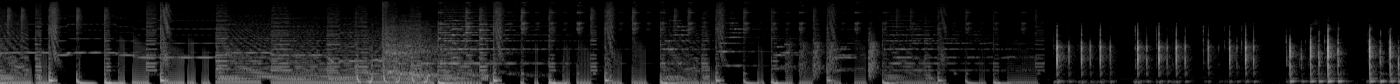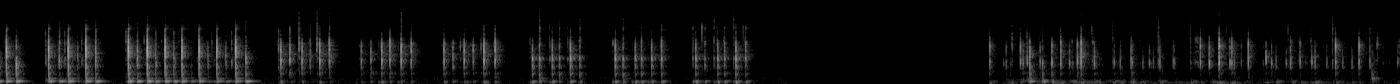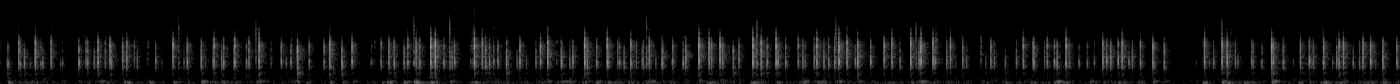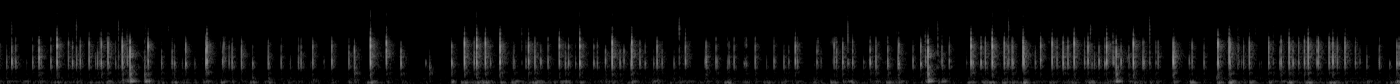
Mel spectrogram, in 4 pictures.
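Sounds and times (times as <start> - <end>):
mechanical keyboard typing: 10.4 - 21.6, 23.9 - 56.0.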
